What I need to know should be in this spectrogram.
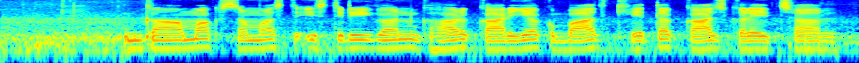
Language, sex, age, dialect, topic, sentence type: Maithili, male, 25-30, Southern/Standard, agriculture, statement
